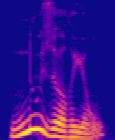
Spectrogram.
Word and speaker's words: nous aurions: Nous aurions, final S not pronounced, and then you've got this liaison, nous aurions.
